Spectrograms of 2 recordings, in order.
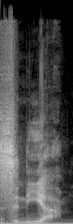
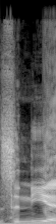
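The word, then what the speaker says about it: xenia: you pronounce this as zenia and zania it's a greek word it's usually translated as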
